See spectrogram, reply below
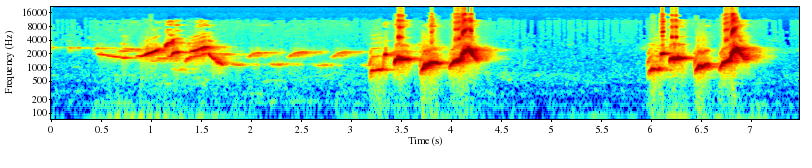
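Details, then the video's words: White-rumped shama, Medan type, from Indonesia, a persistent singer used as a lure to make other birds sing: opens with a gliding warble and quiet trailing whistles, then two bright, rolling phrases of rising fluted notes. "Pancingan Burung Murai Batu Medan Super Gacor"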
